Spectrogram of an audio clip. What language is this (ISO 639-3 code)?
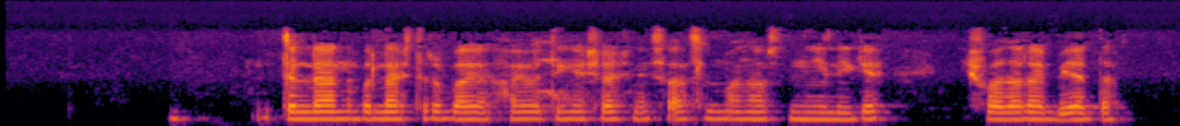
uzb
